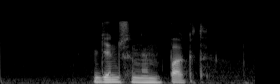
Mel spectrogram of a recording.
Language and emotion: Russian, neutral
